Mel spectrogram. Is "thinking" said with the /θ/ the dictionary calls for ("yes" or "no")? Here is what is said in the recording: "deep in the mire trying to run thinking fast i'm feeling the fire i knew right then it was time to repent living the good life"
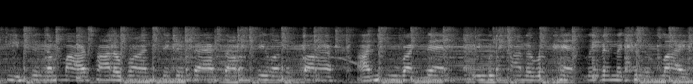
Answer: no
